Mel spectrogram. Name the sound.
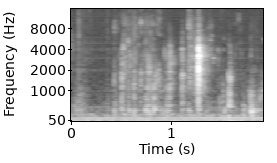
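sipping water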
